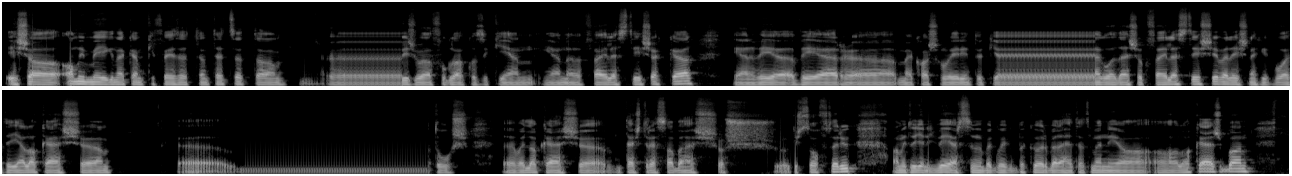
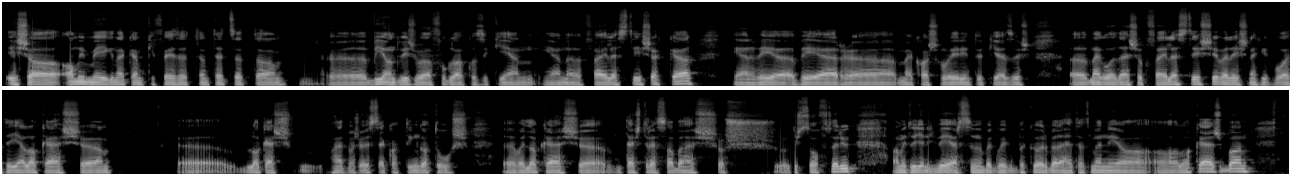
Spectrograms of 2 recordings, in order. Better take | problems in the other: second | audio freezing; at 3.5 s for 0.5 s, at 10 s for 1 s and at 15 s for 2 s

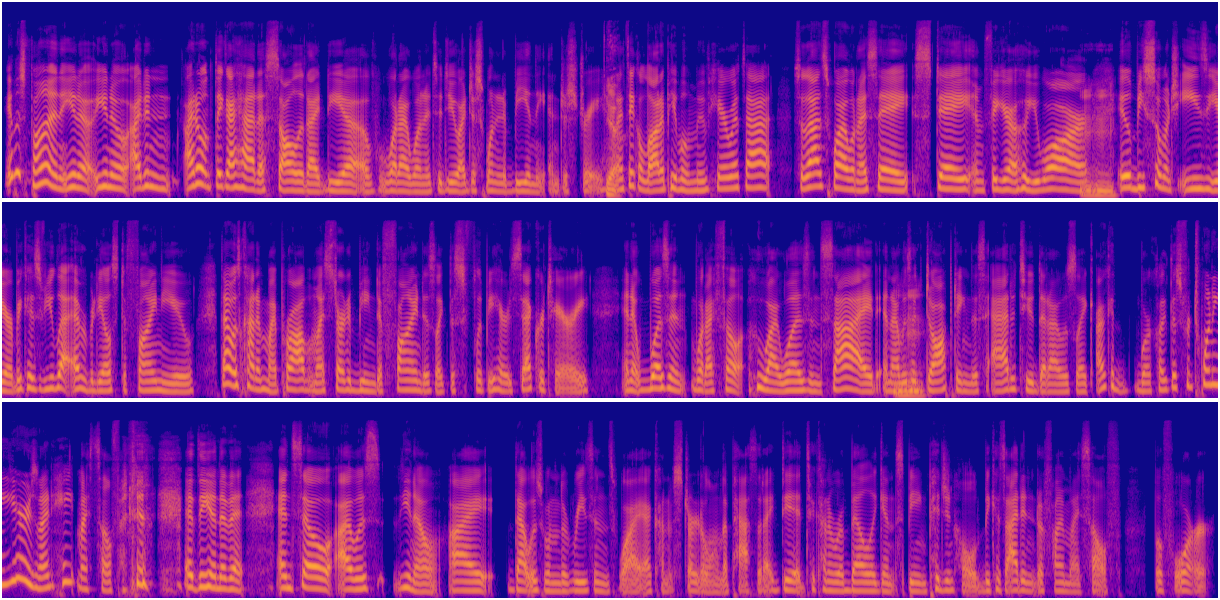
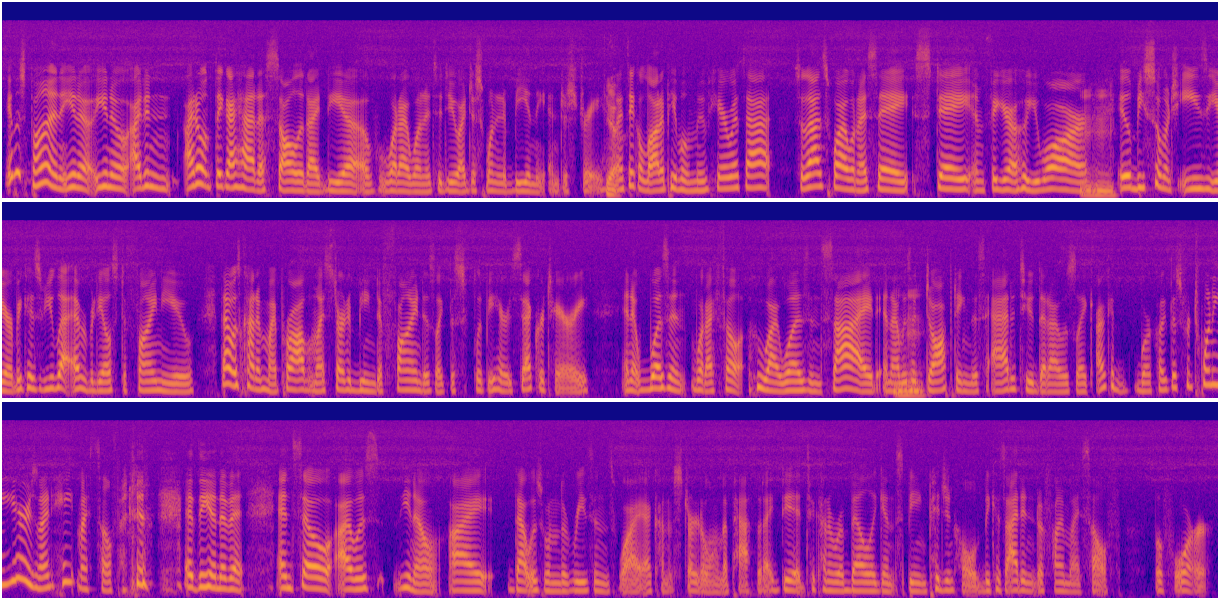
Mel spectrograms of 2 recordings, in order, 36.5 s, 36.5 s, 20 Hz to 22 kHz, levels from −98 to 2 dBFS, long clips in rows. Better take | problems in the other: first | hiss; faint; throughout; 20 dB below the speech

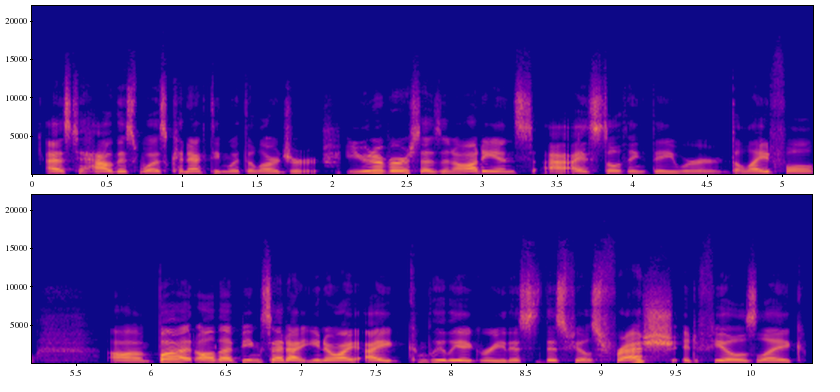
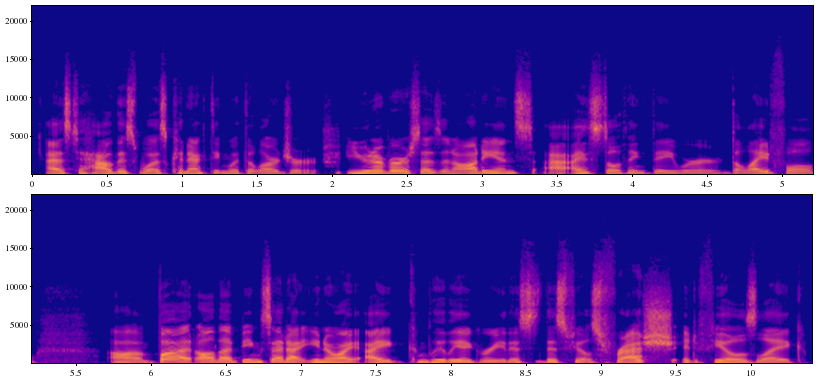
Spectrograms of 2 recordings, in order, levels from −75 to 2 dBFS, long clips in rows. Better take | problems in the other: second | thin; very; fading below 300 Hz

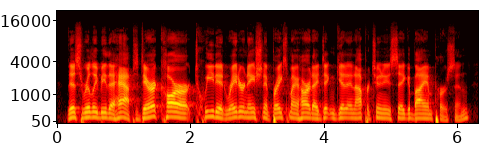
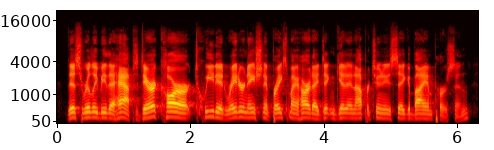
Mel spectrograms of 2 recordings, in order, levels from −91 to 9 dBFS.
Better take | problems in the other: first | thin; somewhat; fading below 300 Hz

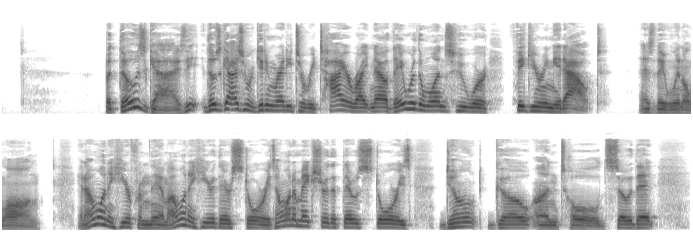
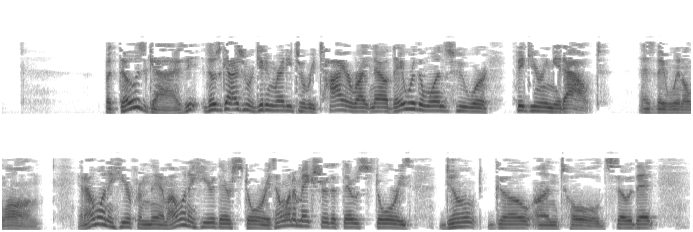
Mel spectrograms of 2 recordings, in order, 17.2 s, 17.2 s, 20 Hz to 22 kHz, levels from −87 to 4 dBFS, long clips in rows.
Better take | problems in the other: first | garbled, watery; badly; nothing above 4.5 kHz; slightly in the first

